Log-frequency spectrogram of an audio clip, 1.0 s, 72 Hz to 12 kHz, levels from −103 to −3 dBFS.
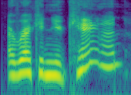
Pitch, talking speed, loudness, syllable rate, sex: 280 Hz, 245 wpm, -17 LUFS, 6.3 syllables/s, female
